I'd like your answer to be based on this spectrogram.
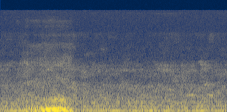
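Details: A sleeping dog gives a single low, rough snore, then quieter steady breathing against faint room rumble: ordinary dog snoring.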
